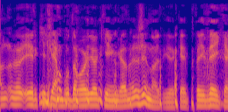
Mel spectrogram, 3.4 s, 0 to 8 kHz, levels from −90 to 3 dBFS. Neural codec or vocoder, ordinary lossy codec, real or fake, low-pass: none; MP3, 32 kbps; real; 7.2 kHz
